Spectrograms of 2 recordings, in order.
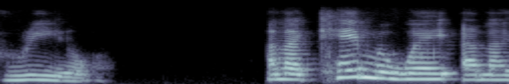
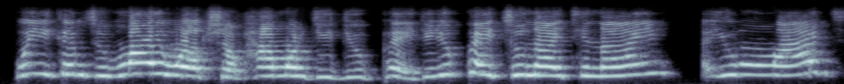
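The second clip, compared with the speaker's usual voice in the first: loud, higher exasperated questions; shouting; 8 semitones higher, 4 dB louder than usual. Real, not acted. Quoting her coach's rebuke to herself, shouting. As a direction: shout it in disbelief. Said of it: "I'm sorry I'm shouting".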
